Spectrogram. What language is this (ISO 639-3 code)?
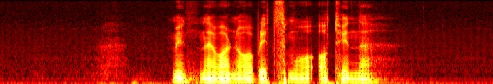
nor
